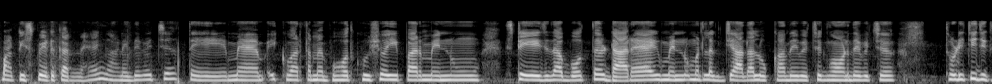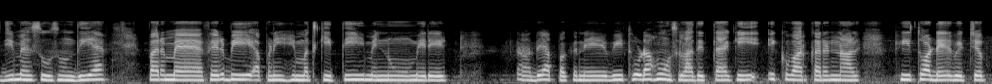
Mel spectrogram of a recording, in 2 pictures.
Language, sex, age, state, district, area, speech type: Punjabi, female, 30-45, Punjab, Ludhiana, urban, spontaneous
